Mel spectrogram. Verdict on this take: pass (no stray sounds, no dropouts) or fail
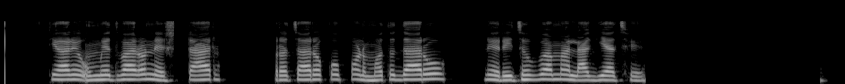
pass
